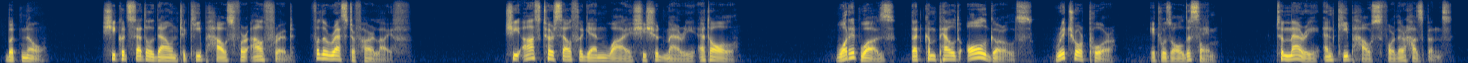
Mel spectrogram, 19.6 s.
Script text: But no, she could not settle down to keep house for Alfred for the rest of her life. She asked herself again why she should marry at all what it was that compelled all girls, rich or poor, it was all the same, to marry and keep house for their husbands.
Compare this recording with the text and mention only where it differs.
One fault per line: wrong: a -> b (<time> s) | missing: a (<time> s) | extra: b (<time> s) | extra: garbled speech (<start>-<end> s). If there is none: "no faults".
missing: not (1.7 s)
